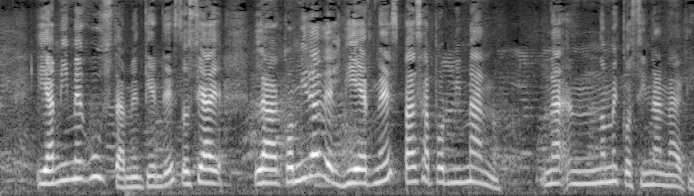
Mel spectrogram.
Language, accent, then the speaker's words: Spanish; Mexico City, Mexico; born there; Yo nací en la Ciudad de México el primero de junio de 1948.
